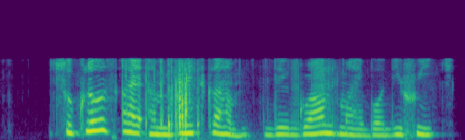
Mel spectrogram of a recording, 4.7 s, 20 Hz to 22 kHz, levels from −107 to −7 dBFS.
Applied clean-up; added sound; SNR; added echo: neural mask model RNNoise.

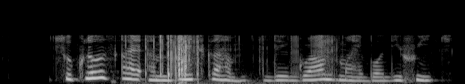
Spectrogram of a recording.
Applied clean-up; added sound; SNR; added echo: none; Crack; 5 dB; none.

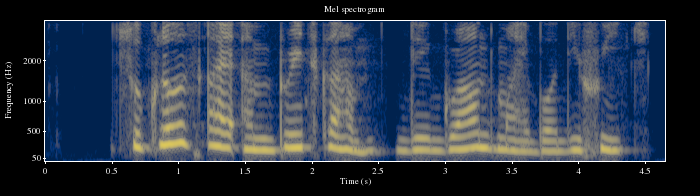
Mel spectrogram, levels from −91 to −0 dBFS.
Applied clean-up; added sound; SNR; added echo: none; none; none; none.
